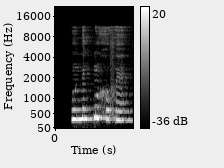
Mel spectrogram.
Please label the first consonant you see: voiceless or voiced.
voiced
